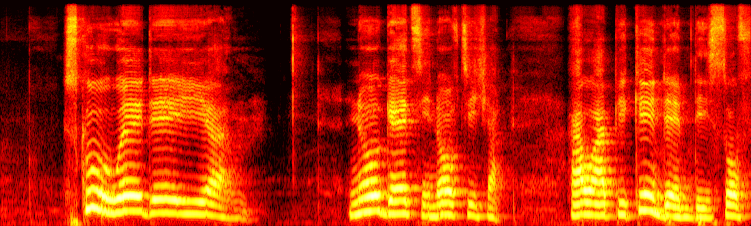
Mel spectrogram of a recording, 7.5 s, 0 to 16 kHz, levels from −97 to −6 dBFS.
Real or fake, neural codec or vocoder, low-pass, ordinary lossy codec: fake; vocoder, 44.1 kHz, 128 mel bands every 256 samples, BigVGAN v2; 14.4 kHz; none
